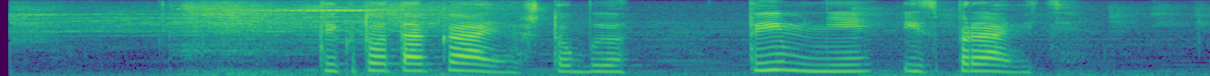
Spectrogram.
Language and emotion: Russian, angry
